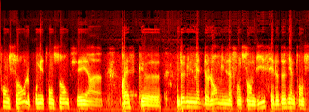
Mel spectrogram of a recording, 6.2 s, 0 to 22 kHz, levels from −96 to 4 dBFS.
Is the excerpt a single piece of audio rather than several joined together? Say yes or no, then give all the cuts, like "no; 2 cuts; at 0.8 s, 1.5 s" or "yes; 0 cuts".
yes; 0 cuts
